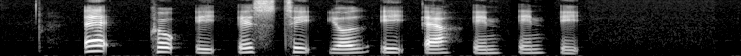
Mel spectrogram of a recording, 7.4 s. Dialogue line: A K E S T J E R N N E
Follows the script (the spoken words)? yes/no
yes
